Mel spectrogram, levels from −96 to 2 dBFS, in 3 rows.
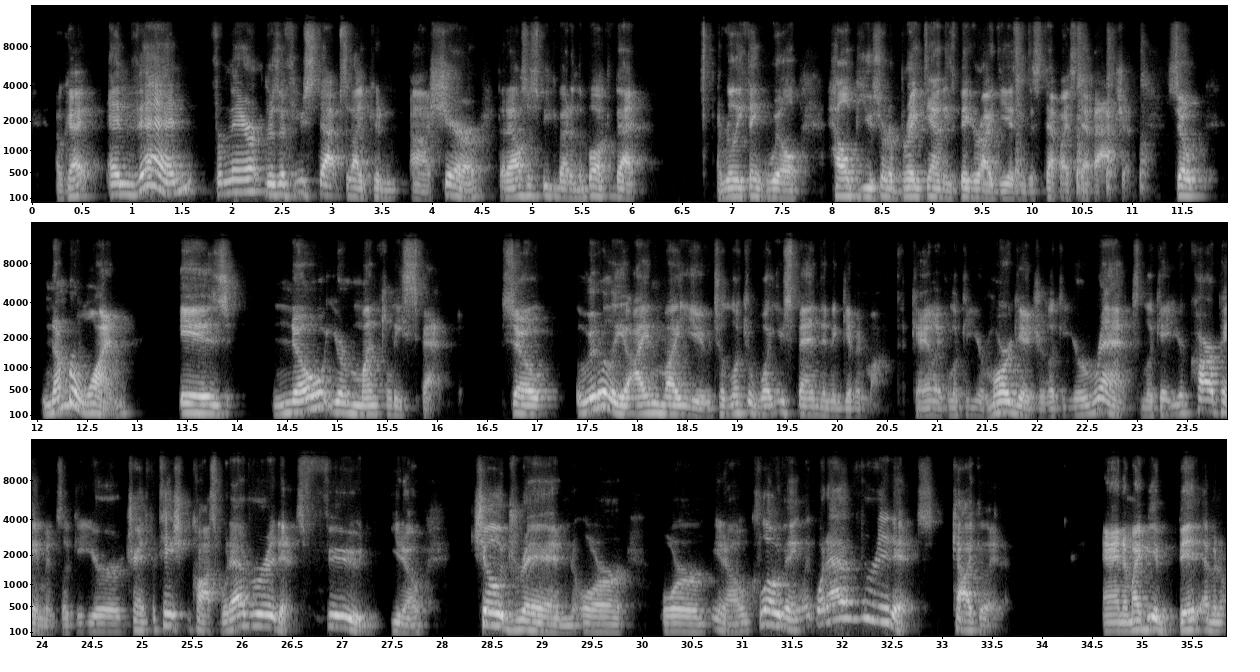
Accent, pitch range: American, 110-140 Hz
